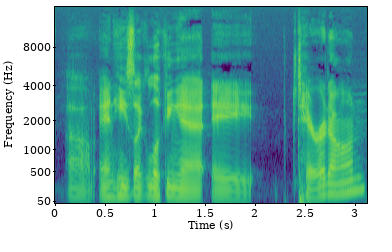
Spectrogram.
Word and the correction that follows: Pteranodon: I think that's how you say it. – Yep. – So bad at pronouncing dinosaur names. – Yeah, it's a pteranodon.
